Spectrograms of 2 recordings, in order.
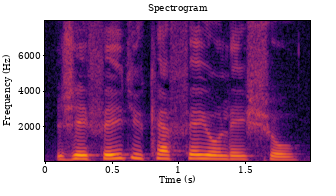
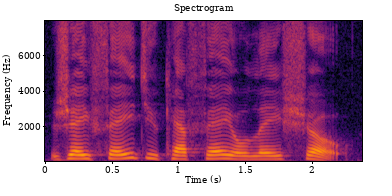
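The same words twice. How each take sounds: First: It is said with a French accent. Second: It is said with an American accent.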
